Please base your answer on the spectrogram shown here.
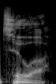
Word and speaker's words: Tua: Where do you stand on Tua?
